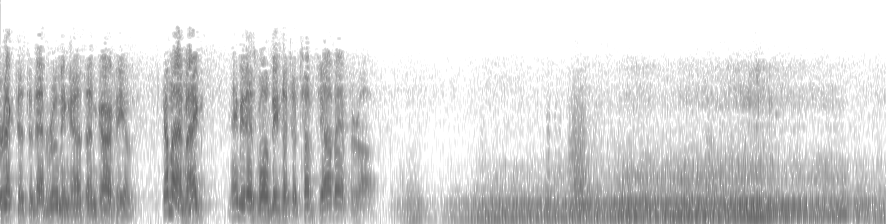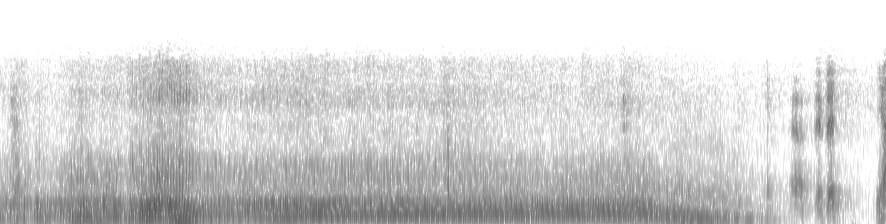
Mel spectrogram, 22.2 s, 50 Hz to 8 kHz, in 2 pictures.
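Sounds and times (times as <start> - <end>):
speech: 0.0 - 5.2
car engine droning on a moving vehicle: 4.9 - 20.9.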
